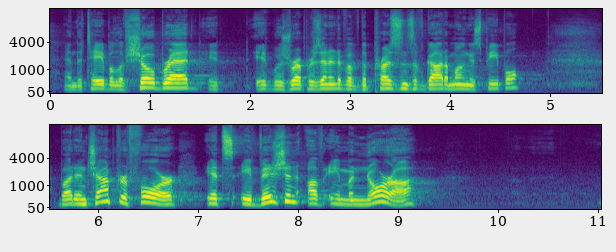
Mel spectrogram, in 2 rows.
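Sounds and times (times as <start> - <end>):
man speaking: 0.1 - 4.8, 5.6 - 9.3.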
